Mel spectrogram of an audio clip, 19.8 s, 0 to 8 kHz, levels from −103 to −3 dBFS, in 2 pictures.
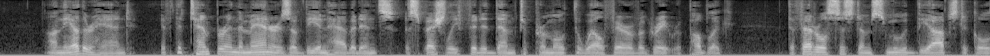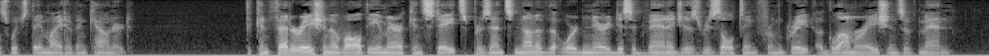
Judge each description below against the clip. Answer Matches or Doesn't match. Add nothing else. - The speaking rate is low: Doesn't match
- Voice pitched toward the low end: Matches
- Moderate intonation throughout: Doesn't match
